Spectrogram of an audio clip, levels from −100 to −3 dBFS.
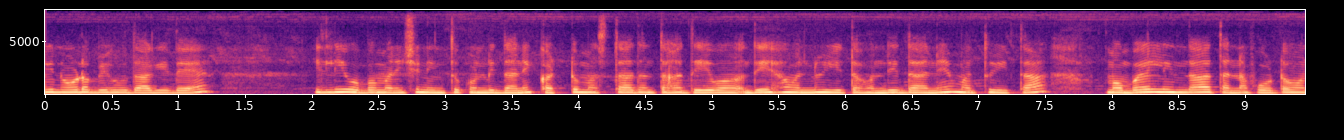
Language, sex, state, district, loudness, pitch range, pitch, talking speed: Kannada, female, Karnataka, Gulbarga, -14 LUFS, 210-235 Hz, 220 Hz, 135 wpm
